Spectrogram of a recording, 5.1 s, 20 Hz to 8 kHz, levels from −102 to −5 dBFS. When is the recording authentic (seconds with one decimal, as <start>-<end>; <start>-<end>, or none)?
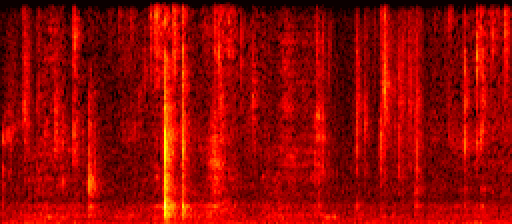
0.0-2.8; 3.3-5.1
